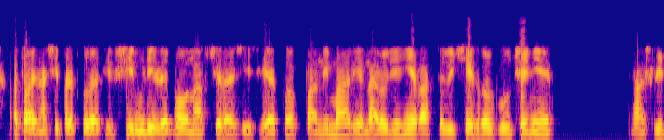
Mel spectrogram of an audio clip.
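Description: Fairly low in pitch, a man speaks in a plain, everyday voice. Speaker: ornithologist. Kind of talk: radio interview. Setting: phone call. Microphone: phone line.

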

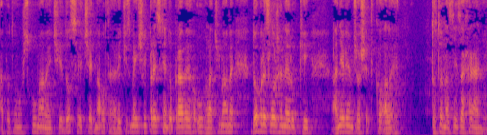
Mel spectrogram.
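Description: Through noticeable background noise, a man speaks at a moderate pace and fairly high pitch in a monotone, flat delivery. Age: old. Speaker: priest and missionary. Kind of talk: radio panel discussion.

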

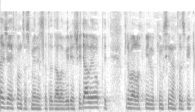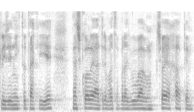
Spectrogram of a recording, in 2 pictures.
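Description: A man talks at a very fast pace with a somewhat breathy, medium-pitched voice, monotone, flat intonation and very even loudness. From Slovakia, Rimavská Sobota. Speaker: doctoral student, wheelchair user. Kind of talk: interview.

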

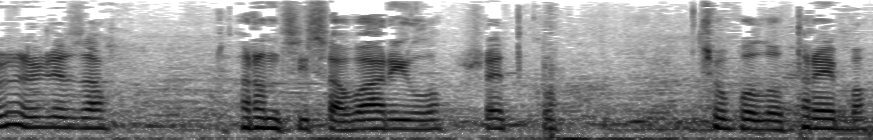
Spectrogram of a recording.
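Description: Her intonation is lively as this woman talks at a fairly slow pace. Room echo is audible, with crowd noise in the background. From Slovakia, Hont region (Hrušov). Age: 80s+. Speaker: village elder demonstrating folk traditions. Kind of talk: interview. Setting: folk house at festival.

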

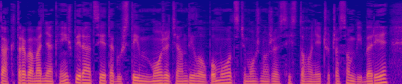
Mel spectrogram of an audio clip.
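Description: A man's fairly low, dark and mellow voice at a very fast pace, fairly even in intonation over a quiet background. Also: dry, close sound with no echo. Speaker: radio host. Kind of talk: casual radio chat. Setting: radio studio.

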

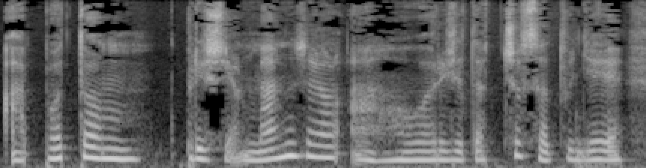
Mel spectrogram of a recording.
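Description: A woman with an eastern Slovak accent against a quiet background. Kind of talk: testimony.

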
